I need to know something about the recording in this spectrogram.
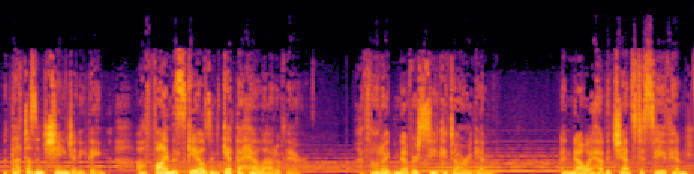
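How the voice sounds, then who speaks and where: A woman playing a determined adventurer who narrates a mission briefing in a hushed, solemn, measured manner. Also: mid-range voice, fairly even intonation, close to an everyday voice. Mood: resolved. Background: music.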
